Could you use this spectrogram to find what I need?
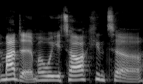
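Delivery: ordinary talk, nothing marked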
